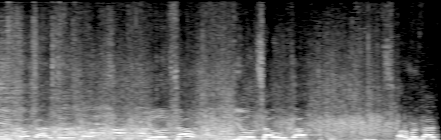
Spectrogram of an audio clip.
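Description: Studio audience applause, with voices talking over it. The applause fades out near the end.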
